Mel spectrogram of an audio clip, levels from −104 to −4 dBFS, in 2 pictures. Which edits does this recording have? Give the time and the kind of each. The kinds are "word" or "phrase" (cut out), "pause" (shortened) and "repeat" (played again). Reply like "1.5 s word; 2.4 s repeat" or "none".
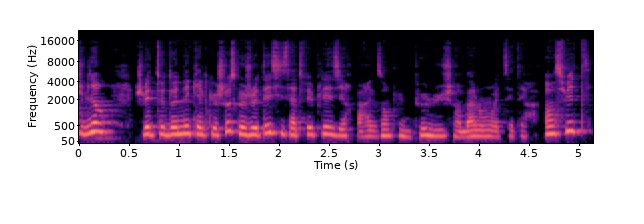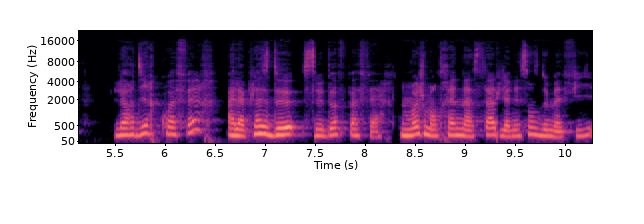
1.6 s phrase; 4.6 s pause; 7.5 s word; 8.3 s pause; 9.3 s word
